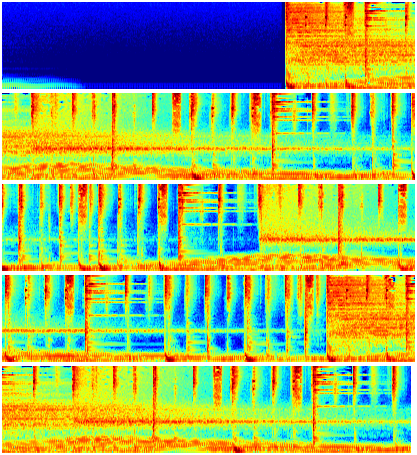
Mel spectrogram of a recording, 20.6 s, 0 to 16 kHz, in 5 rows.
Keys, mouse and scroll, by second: 0.5-2.8 drag, 3.3 click, 4.4 middle click, 4.7 click, 6.0 click, 6.3 right click, 7.6 click, 8.4-10.0 drag, 10.4 click, 11.1-14.1 drag, 14.5-17.8 drag, 17.9 click, 18.4 middle click, 20.2 click.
